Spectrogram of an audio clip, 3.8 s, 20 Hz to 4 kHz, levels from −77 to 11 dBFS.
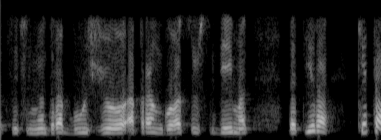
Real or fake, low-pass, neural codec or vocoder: real; 3.6 kHz; none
